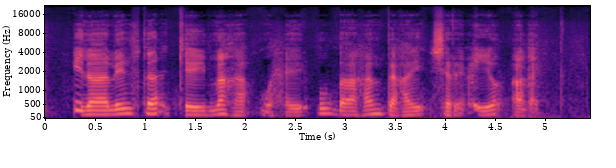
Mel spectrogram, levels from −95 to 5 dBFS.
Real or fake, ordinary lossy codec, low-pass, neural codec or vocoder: fake; none; none; codec, 44.1 kHz, 1.7 kbps, Pupu-Codec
